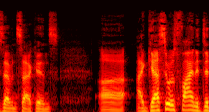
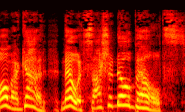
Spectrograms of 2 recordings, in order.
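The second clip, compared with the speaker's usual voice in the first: high, drawn-out, shrill mock commentator scream; 13 semitones higher, 7 dB louder than usual. Complaining about a commentator's catchphrase, imitating Corey Graves screaming. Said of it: "Corey Graves screaming".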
